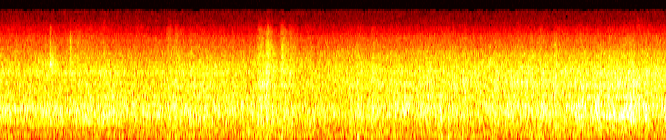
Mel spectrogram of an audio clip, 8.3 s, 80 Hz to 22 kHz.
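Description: Keio 9000 series electric train running between stations, heard from inside the car: a steady rumble of wheels on rail with scattered clicks from the track, growing a little louder near the end.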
